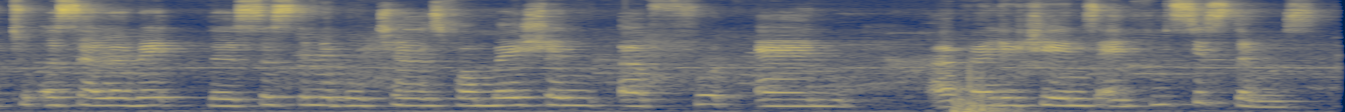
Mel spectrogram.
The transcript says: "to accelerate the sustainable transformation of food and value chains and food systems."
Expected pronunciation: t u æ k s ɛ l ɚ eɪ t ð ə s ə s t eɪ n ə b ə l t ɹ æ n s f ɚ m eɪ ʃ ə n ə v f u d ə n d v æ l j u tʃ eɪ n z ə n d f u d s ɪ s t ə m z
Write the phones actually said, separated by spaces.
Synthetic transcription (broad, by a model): t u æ s ɛ l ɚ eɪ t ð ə s ə s t eɪ n ə b ə l t ɹ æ n s f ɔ m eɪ ʃ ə n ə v f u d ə n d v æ l j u tʃ eɪ n s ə n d f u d s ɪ s t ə m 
